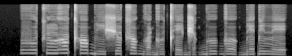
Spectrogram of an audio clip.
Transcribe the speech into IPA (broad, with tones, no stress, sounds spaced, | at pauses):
v u˦ t͡s ũ˦ ɣ ɔ˦ tʰ ɔ˦ b iː˨ ʃ ʊ˦ t͡s ɔ˦ ɡʷ a˨ ɡ u˨ tʰ e˨ d͡ʒ ɔ˨ ɡ͡b uː˦ ɡ oː˦˨ ɡ͡b e˦ ɗ i˦ β e˨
